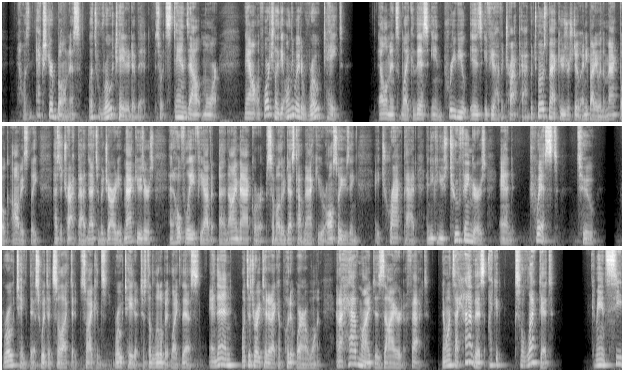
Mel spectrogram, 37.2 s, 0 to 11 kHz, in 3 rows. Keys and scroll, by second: 37.0 super+c.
